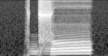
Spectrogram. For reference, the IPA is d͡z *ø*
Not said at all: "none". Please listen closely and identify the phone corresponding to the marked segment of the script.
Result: u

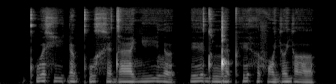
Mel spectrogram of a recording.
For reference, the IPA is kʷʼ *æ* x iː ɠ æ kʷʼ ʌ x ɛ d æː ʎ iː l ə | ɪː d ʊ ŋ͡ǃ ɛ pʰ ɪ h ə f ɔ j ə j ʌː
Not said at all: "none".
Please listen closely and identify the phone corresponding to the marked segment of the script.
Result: ɛ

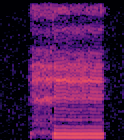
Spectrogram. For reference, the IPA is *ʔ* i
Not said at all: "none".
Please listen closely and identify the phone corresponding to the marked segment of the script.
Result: h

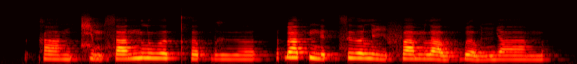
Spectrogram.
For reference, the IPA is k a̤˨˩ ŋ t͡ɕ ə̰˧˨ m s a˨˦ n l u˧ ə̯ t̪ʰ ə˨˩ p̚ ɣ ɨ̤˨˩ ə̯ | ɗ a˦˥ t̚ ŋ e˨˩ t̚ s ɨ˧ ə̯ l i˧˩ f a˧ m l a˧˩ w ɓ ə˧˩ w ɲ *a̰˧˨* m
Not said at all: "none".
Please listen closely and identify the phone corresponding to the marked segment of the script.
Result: a̤˨˩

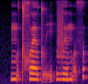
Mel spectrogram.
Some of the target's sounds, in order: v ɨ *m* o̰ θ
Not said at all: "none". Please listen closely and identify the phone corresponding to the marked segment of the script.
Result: m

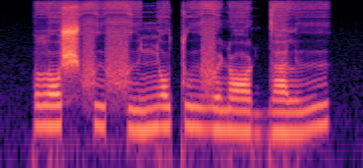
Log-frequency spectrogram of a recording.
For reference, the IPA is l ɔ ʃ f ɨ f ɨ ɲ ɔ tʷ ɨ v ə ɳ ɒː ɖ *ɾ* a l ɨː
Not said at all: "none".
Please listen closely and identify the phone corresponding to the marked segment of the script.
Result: d̪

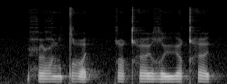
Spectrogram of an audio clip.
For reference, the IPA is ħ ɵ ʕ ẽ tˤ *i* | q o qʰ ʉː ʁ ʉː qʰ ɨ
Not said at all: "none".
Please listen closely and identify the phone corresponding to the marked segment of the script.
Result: ɨ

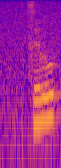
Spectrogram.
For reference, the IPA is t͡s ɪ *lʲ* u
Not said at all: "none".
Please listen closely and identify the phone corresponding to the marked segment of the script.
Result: l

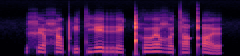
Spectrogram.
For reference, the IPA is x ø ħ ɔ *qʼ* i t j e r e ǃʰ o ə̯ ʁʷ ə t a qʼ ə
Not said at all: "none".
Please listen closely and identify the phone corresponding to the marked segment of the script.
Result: pʼ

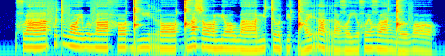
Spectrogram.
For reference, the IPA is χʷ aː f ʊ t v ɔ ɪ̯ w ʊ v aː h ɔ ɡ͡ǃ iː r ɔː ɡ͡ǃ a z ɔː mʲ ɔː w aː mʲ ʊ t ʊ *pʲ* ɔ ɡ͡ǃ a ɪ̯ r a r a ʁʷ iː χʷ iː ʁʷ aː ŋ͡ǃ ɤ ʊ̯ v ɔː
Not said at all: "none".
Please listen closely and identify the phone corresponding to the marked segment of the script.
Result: pʲ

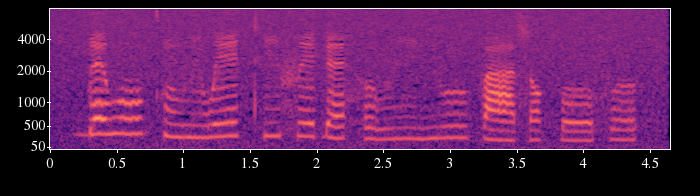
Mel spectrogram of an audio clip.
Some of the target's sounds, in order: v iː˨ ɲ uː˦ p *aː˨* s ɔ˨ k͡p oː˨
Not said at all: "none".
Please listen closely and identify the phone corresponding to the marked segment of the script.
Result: aː˨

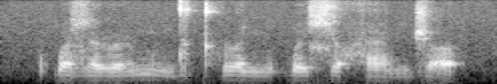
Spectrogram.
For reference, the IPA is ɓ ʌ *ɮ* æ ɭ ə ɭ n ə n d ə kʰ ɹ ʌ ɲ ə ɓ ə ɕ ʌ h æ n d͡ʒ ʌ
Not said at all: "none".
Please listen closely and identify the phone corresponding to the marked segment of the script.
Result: ɮ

